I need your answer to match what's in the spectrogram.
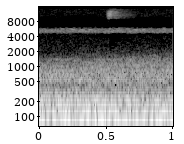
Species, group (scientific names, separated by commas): Microcentrum rhombifolium, Orthoptera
